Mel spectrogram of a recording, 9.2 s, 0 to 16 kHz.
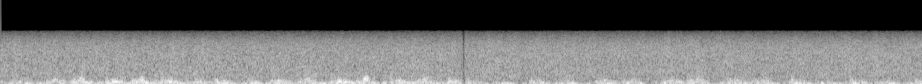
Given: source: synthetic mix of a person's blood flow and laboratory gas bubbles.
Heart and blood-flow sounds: Doppler ultrasound of blood flow; precordium
1.68-1.84 s: bubbles
From the record:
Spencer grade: 1 (occasional bubble signal discernible with the cardiac motion signal, with majority of cardiac periods free of bubbles); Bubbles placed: anywhere in the cardiac cycle

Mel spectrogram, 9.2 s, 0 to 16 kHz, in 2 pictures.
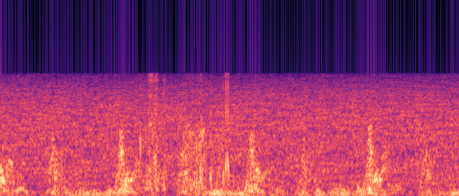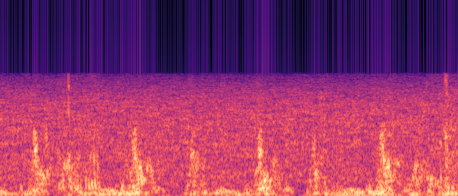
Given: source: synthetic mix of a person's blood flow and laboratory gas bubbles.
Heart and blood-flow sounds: Doppler ultrasound of blood flow; precordium
1.36-1.70 s: bubbles
1.80-2.32 s: bubbles
5.03-5.08 s: bubbles
5.17-5.62 s: bubbles
8.52-8.56 s: bubbles
8.74-8.79 s: bubbles
8.86-9.18 s: bubbles
From the record:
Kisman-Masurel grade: 332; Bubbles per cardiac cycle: rolling drumbeat, 9 or more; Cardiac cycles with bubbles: 50 to 99%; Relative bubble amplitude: moderate (0.250 to 0.450); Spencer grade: 3 (all of the cardiac periods contain showers or single bubble signals, but not dominating or overriding the cardiac motion signals); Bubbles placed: only in the low amplitude regions of the cardiac cycle

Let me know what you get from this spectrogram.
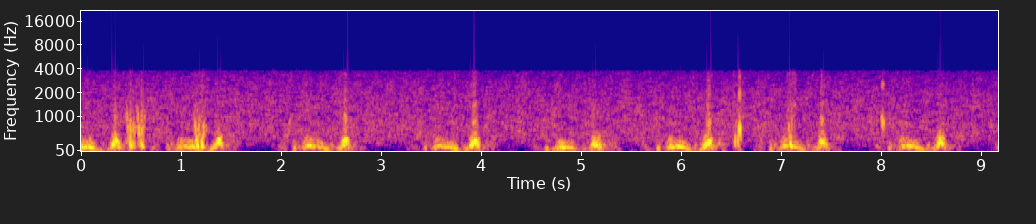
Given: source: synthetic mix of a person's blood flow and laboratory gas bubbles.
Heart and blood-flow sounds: Doppler ultrasound of blood flow; precordium
0.44-0.66 s: bubbles
1.11-1.26 s: bubbles
6.51-6.62 s: bubbles
7.04-7.15 s: bubbles
7.99-8.04 s: bubbles
From the record:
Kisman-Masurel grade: 123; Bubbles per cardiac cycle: 1 to 2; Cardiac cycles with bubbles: 10 to 50%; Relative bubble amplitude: loud (0.450 to 0.775); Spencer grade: 2 (many but less than half of the cardiac periods contain bubble signals, singularly or in groups); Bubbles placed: only in the low amplitude regions of the cardiac cycle

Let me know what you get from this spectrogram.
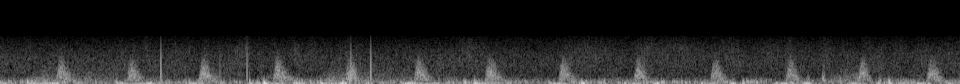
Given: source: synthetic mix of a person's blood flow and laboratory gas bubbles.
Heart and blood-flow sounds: Doppler ultrasound of blood flow; subclavian vein
3.46-3.55 s: bubbles
8.22-8.27 s: bubbles
From the record:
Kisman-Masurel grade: 111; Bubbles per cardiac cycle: 1 to 2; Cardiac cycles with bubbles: 1 to 10%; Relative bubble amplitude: barely perceptible (0.100 to 0.250); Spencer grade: 1 (occasional bubble signal discernible with the cardiac motion signal, with majority of cardiac periods free of bubbles); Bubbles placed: anywhere in the cardiac cycle

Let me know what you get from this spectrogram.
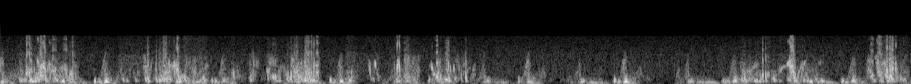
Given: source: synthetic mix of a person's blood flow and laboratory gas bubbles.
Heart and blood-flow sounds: Doppler ultrasound of blood flow; precordium
0.18-0.80 s: bubbles
1.18-2.09 s: bubbles
2.30-2.37 s: bubbles
2.48-3.22 s: bubbles
3.45-3.58 s: bubbles
3.66-3.79 s: bubbles
3.92-4.21 s: bubbles
4.29-4.71 s: bubbles
7.39-8.27 s: bubbles
8.66-9.09 s: bubbles
From the record:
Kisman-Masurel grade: 333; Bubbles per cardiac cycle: rolling drumbeat, 9 or more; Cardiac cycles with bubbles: 50 to 99%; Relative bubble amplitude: loud (0.450 to 0.775); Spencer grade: 3 (all of the cardiac periods contain showers or single bubble signals, but not dominating or overriding the cardiac motion signals); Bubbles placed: only in the low amplitude regions of the cardiac cycle

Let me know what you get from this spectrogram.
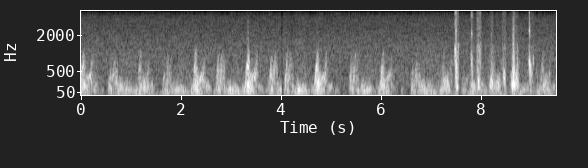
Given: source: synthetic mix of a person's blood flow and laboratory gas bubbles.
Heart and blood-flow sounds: Doppler ultrasound of blood flow; precordium
7.46-7.57 s: bubbles
7.79-7.86 s: bubbles
7.91-8.01 s: bubbles
8.16-8.26 s: bubbles
8.42-8.50 s: bubbles
8.58-8.77 s: bubbles
8.93-9.06 s: bubbles
From the record:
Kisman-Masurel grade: 223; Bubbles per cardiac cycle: several, 3 to 8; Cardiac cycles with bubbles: 10 to 50%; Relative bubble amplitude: loud (0.450 to 0.775); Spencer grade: 2 (many but less than half of the cardiac periods contain bubble signals, singularly or in groups); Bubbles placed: only in the low amplitude regions of the cardiac cycle

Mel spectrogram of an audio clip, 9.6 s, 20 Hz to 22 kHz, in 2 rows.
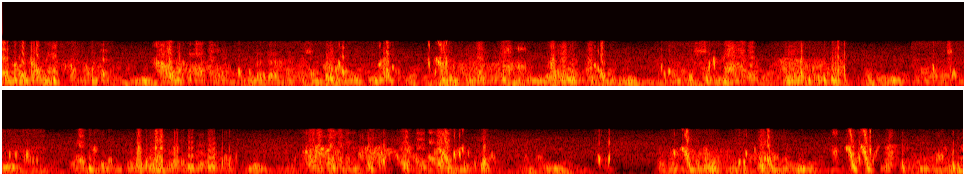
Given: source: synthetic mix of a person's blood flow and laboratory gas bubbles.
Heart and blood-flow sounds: Doppler ultrasound of blood flow; precordium
0.00-0.61 s: bubbles
0.74-2.00 s: bubbles
2.09-3.08 s: bubbles
3.26-3.79 s: bubbles
3.83-4.25 s: bubbles
4.54-5.02 s: bubbles
5.13-5.99 s: bubbles
6.21-7.30 s: bubbles
7.76-7.88 s: bubbles
8.08-8.78 s: bubbles
8.96-9.62 s: bubbles
From the record:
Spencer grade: 4 (maximum detectable bubble signal sounding continuously throughout systole and diastole of every cardiac period, and overriding the amplitude of the normal cardiac signals); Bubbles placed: only in the low amplitude regions of the cardiac cycle

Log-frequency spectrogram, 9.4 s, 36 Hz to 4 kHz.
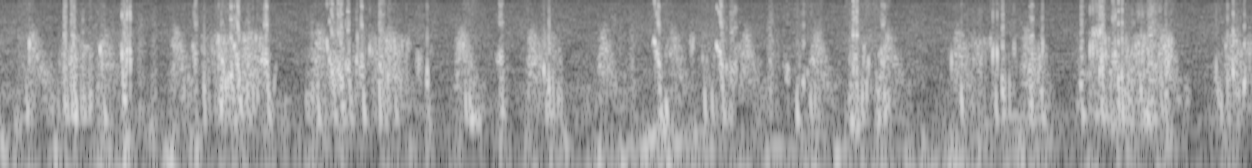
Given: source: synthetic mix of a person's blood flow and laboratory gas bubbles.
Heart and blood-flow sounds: Doppler ultrasound of blood flow; subclavian vein
0.14-0.30 s: bubbles
0.35-0.87 s: bubbles
0.89-1.04 s: bubbles
1.37-2.10 s: bubbles
2.31-3.27 s: bubbles
3.48-3.66 s: bubbles
3.74-3.83 s: bubbles
3.97-4.25 s: bubbles
4.90-5.07 s: bubbles
5.19-5.59 s: bubbles
5.88-6.20 s: bubbles
6.35-6.72 s: bubbles
7.12-7.90 s: bubbles
8.08-8.84 s: bubbles
9.12-9.40 s: bubbles
From the record:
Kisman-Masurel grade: 343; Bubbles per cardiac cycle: rolling drumbeat, 9 or more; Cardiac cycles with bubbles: 100%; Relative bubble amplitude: loud (0.450 to 0.775); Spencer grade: 3 (all of the cardiac periods contain showers or single bubble signals, but not dominating or overriding the cardiac motion signals); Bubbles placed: anywhere in the cardiac cycle

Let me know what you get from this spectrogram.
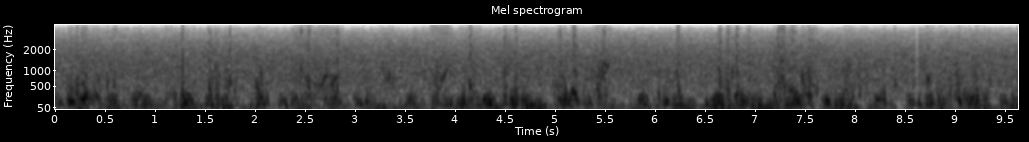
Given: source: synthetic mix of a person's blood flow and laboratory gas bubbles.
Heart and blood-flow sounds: Doppler ultrasound of blood flow; precordium
0.09-0.64 s: bubbles
0.78-1.04 s: bubbles
1.09-1.43 s: bubbles
1.51-1.85 s: bubbles
1.97-2.16 s: bubbles
2.37-2.88 s: bubbles
3.25-3.42 s: bubbles
3.76-3.97 s: bubbles
4.04-4.27 s: bubbles
4.46-4.68 s: bubbles
4.98-5.58 s: bubbles
6.01-6.08 s: bubbles
6.20-6.33 s: bubbles
6.62-6.99 s: bubbles
7.17-7.66 s: bubbles
7.87-8.15 s: bubbles
8.27-8.35 s: bubbles
8.38-8.43 s: bubbles
8.71-9.38 s: bubbles
From the record:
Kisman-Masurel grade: 243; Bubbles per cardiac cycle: several, 3 to 8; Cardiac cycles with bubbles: 100%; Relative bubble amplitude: loud (0.450 to 0.775); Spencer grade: 3 (all of the cardiac periods contain showers or single bubble signals, but not dominating or overriding the cardiac motion signals); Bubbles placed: anywhere in the cardiac cycle

